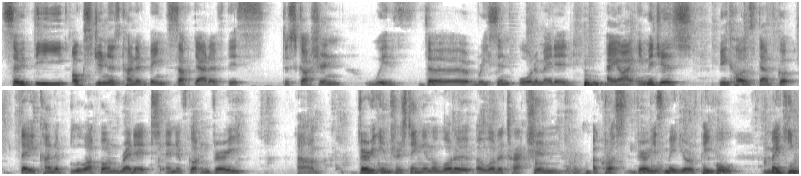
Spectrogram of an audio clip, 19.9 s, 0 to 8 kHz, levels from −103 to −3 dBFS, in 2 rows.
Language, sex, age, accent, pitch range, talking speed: English, male, 20-39, Australian, 110-140 Hz, 145 wpm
